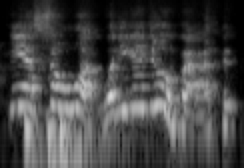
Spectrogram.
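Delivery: put-on high, fast tough baby voice; taunting rat baby. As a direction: sneer it like a cocky rat baby.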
